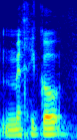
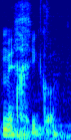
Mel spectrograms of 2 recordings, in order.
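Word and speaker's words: México: ex like for example Mexico it's you say like a j an X or like Mexico is there one more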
